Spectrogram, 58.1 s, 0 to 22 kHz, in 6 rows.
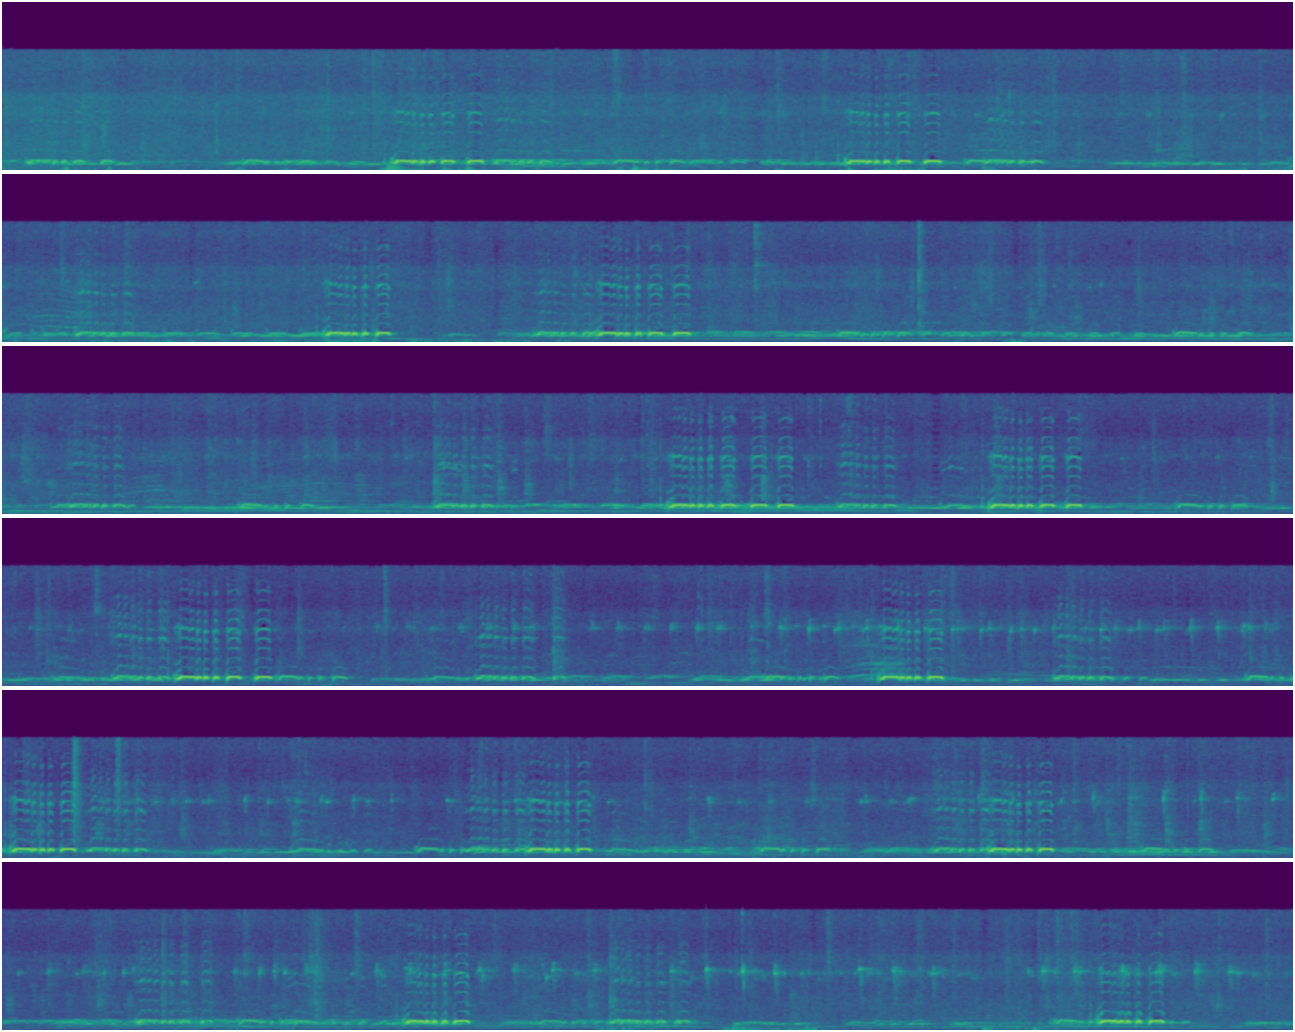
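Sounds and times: dove trilled cooing: 0.0 - 58.0
low dove coos: 0.0 - 58.0.

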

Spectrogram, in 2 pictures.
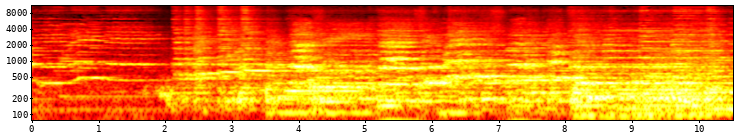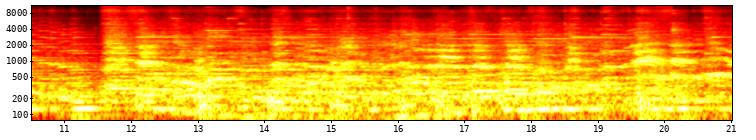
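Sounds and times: musical accompaniment: 0.0 - 21.0
children singing in chorus: 3.8 - 9.2, 11.6 - 21.0.

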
